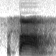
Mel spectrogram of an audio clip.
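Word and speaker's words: psalm: Mnemonic, sorry pneumatic है, pneumatic, इसे हम पढ़ेंगे साम। यहाँ एल भी साइलेंट है, क्योंकि एल के जस्ट बाद एम होता है तो एल साइलेंट होता है, ठीक है।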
